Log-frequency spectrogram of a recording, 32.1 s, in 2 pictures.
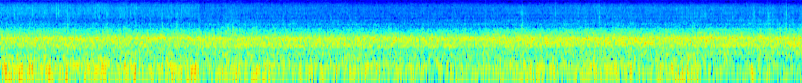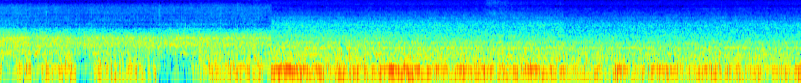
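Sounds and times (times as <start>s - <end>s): train running through tunnel: 0.0s - 32.0s
steady low hum: 20.0s - 32.0s.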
